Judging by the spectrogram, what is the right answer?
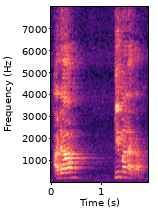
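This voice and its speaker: A man's voice: a little high, wildly swooping pitch, normal speed, a bit bright, voice pushed down. A man voicing a stern, commanding God who proclaims judgment in a solemn way. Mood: calling. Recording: echoey room, mic far off.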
